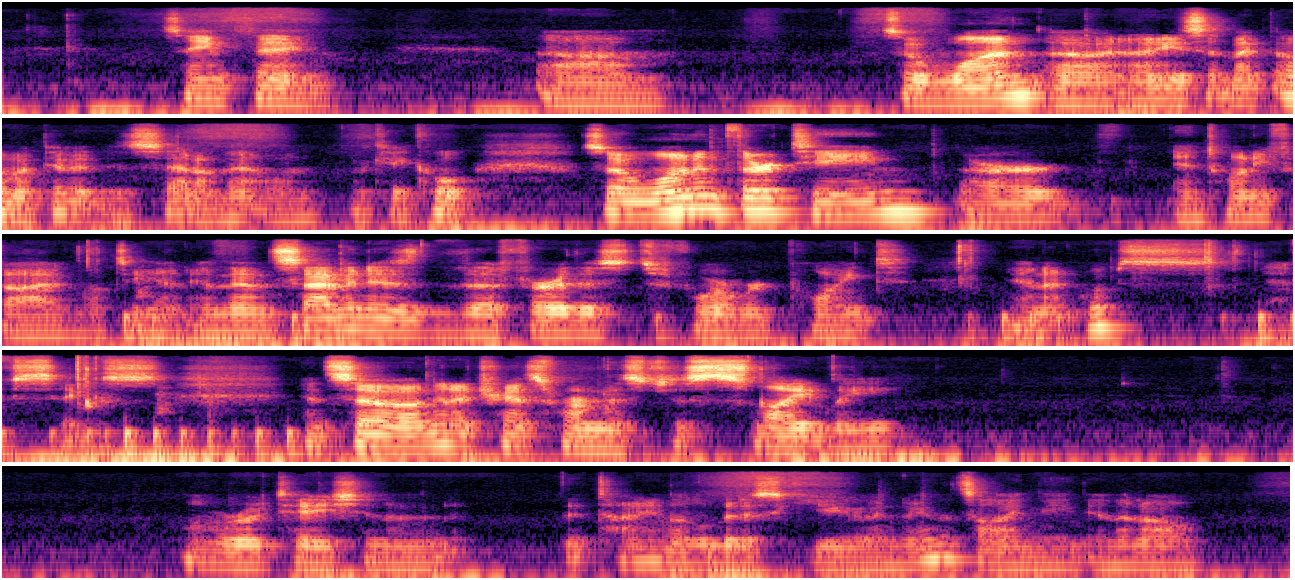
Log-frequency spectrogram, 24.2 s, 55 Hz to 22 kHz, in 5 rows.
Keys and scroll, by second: 9.9 F6, 13.2 F7, 14.2 super+z, 14.8 F6, 17.3 q.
